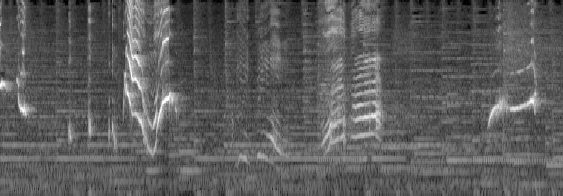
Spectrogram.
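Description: A hill myna gives loud, varied whistles and harsh squawks, some sweeping up and down sharply, in bursts over several seconds; soft music plays underneath.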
